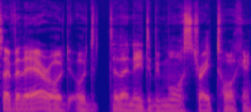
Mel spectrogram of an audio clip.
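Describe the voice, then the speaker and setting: A man with an Australian accent talks at a very fast pace, his intonation fairly even. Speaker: podcast co-host, creative professional. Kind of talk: casual chat. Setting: remote call.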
